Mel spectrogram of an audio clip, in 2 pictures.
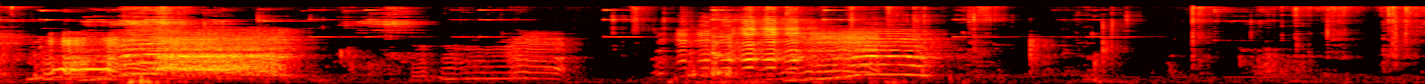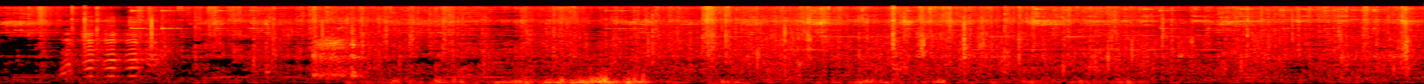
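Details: Two strong quavering goat bleats open the recording on an Indian desi goat farm, then quieter farm noise, rustling and a low thud follow.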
